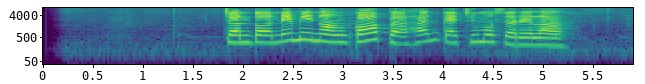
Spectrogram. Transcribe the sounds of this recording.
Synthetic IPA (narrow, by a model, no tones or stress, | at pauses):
t͡ʃɔnt̪ɔneminɔŋkɔb̥a̤ɦankɛd̥ʒ̥ṳmosaɾela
